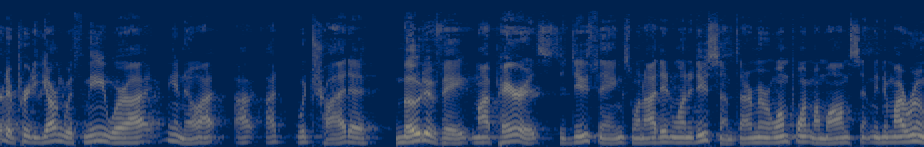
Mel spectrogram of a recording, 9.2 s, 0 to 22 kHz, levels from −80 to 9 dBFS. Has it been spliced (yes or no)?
no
